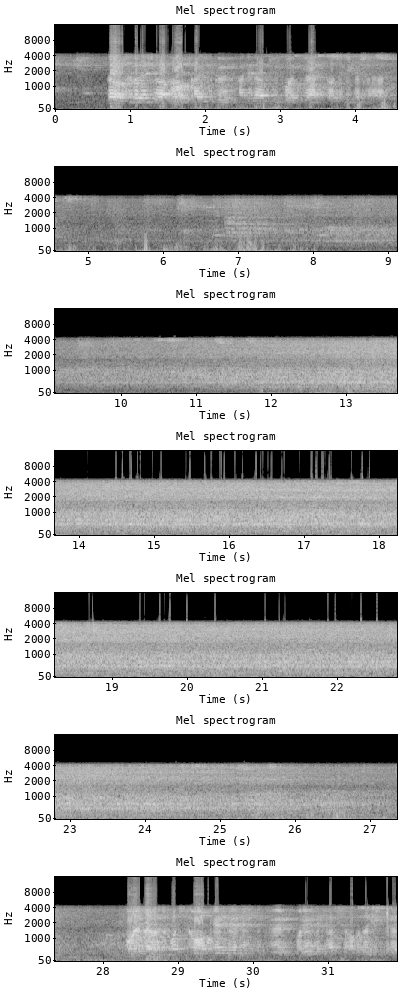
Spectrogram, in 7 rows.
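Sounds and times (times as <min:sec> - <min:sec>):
train wheels on rails: 0:02.7 - 0:31.9.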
